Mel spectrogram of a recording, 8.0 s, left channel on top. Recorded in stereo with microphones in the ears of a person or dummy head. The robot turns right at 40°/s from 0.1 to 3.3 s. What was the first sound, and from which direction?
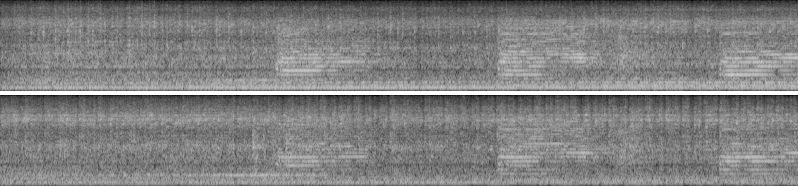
A buzzer, 15° left (ahead or behind).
